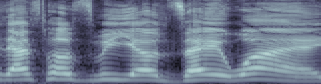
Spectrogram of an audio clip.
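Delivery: ordinary delivery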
